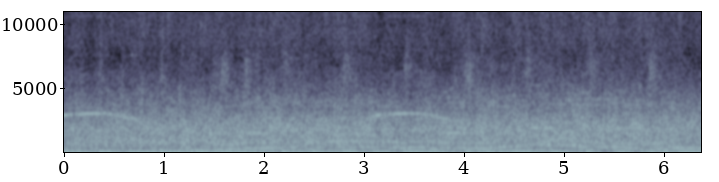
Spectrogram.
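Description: Studio band playing lively play-off music over steady audience applause as a stand-up act ends.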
